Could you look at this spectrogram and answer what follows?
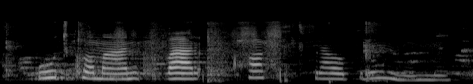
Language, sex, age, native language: Icelandic, female, 9, Icelandic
